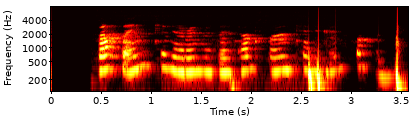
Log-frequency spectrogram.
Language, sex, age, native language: Icelandic, female, 30-39, Icelandic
